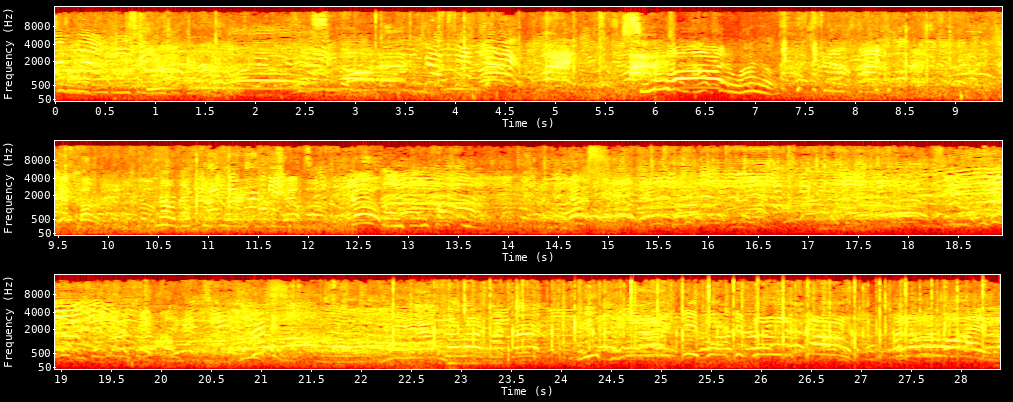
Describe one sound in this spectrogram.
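Several young people chatter and call out close by, outdoors.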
